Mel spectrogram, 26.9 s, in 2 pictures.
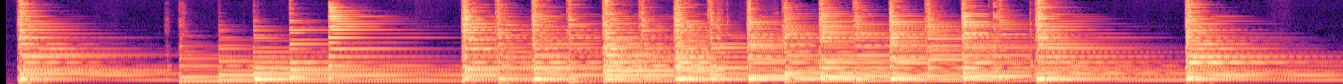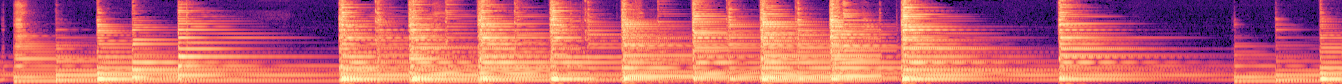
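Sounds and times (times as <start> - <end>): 
guitar warm-up: 0.1 - 26.8.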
